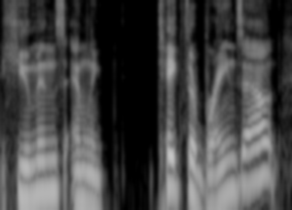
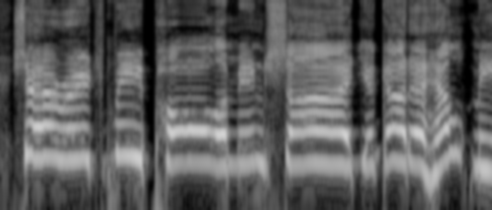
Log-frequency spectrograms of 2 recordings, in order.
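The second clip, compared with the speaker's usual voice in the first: high, loud, drawn-out creature plea; Paul; 13 semitones higher, 5 dB louder, slower than usual. Retold or imitated. Trapped inside the creature calling Sarah, hammed-up plea. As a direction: stretch each phrase in a high put-on monster voice. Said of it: "and it's, like, talking".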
